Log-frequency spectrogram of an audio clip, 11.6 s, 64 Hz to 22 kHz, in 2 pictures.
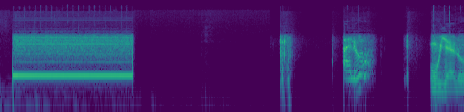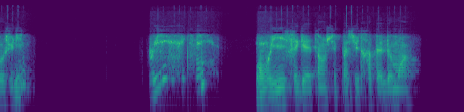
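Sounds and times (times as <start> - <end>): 
telephone ring tone on an outgoing call: 0.2 - 1.7
speech: 4.4 - 4.7, 5.4 - 6.2, 7.7 - 11.0.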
